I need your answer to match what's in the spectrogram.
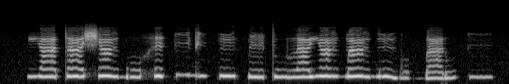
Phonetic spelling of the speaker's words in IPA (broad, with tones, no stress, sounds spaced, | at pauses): j a˨ t a˧ ʃ ã˧ ɡ͡b o˨ h ɛ˧ k i˦ d i˧ k ũ˧ k͡p e˨ t u˨ l a˨˦ j ã˦ ɡ͡b ã˦ ɡ͡b ũ˦˨ ɡ o˨ ɡ͡b a˨ ɾ u˨˦ k i˦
